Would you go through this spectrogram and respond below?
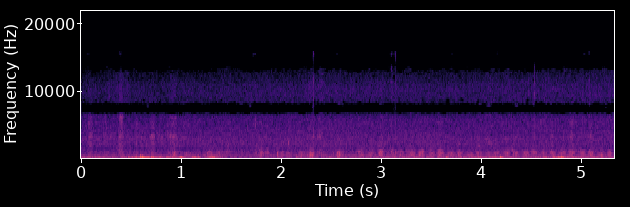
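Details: Panting from a Continental Bulldog, the young pair Rita, 10 months, and puppy Sumo, 2 months; short low breathy puffs come in irregular clusters over a soft background hum.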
